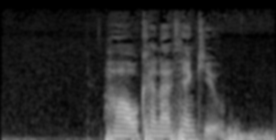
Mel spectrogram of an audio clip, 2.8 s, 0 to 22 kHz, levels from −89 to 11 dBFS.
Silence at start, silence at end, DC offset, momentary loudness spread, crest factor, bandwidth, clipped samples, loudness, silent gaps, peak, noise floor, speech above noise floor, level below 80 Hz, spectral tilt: 1.05 s; 0 s; under 0.1%; 12 LU; 18 dB; 16 kHz; under 0.1%; -20 LUFS; none; -2 dBFS; -57 dBFS; 39 dB; -28 dBFS; -6.5 dB/octave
